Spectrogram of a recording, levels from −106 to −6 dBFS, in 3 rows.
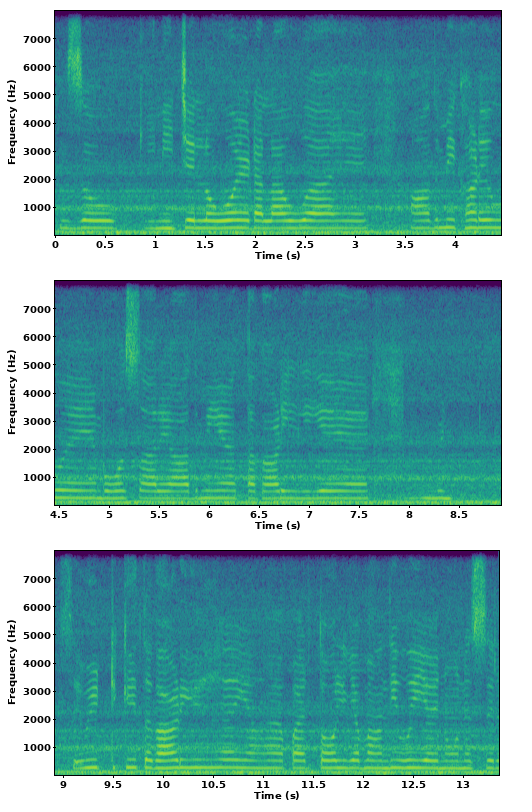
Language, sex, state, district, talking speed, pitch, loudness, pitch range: Kumaoni, female, Uttarakhand, Tehri Garhwal, 140 wpm, 130 Hz, -25 LUFS, 125-135 Hz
